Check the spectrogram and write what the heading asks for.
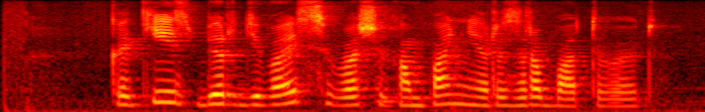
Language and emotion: Russian, neutral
